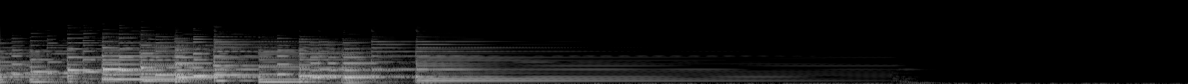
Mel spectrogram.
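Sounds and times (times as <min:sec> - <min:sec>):
keyboard fugue in F major: 0:00.0 - 0:09.0.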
